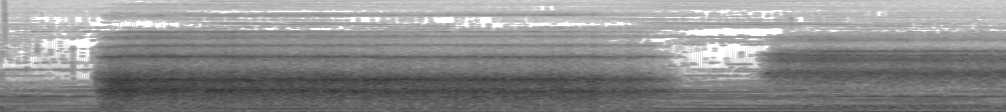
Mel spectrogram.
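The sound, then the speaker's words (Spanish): A long, airy inhale through the nose lasting several seconds, a brief pause, then a steady breathy exhale through the mouth, with no talking, during a pranayama breathing exercise. “una inhalación por la nariz y una exhalación por la boca generando así un ciclo en el que vamos a respirar durante tres minutos.”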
